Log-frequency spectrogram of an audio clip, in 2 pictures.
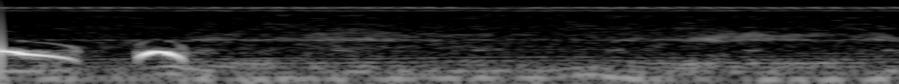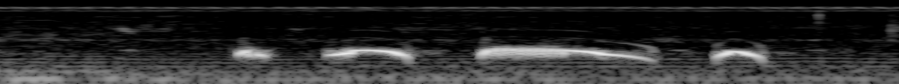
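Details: Spotted dove lure call for wild doves: two brief coos, a quiet pause, then a fuller phrase of short notes and a long falling coo, clean low-pitched cooing over near silence.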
